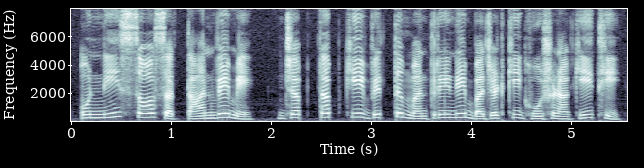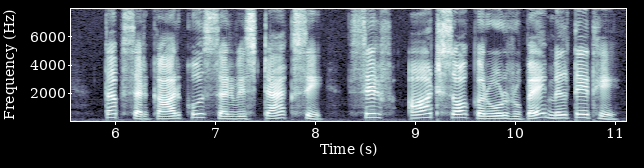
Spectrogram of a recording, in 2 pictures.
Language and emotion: Hindi, neutral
